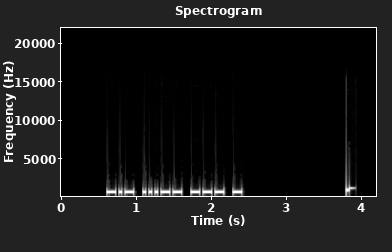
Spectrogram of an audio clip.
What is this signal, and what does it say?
Morse code, heard as a keyed tone, about 31 wpm, 700 Hz. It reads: K3OT
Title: USA Call Signs - 4 Characters - 6x Character Spacing - 30wpm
